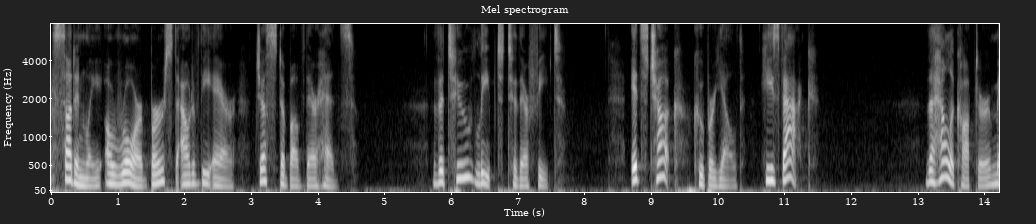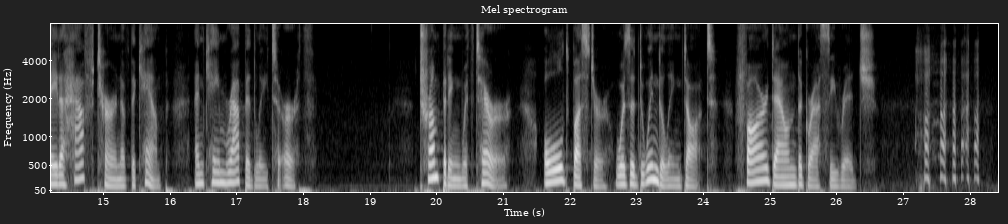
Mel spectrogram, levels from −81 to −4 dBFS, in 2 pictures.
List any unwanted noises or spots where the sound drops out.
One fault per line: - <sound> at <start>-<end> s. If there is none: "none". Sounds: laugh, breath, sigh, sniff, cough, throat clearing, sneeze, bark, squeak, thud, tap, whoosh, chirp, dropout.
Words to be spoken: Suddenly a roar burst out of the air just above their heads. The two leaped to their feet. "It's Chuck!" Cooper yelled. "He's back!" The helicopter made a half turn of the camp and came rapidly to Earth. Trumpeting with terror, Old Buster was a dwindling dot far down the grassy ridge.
- laugh at 27.2-28.2 s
